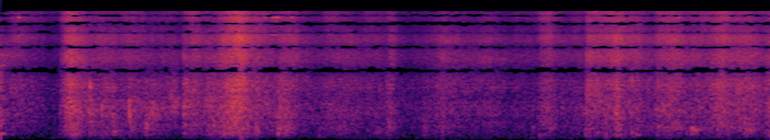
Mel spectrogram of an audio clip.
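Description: A boxer puppy digging and nosing into a fabric bean bag, the cover and its filling rustling and shifting in uneven spells.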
